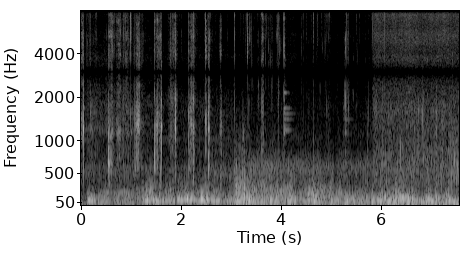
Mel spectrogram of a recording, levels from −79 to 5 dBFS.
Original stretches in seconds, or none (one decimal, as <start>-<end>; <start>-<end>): 0.0-1.2; 2.8-7.6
